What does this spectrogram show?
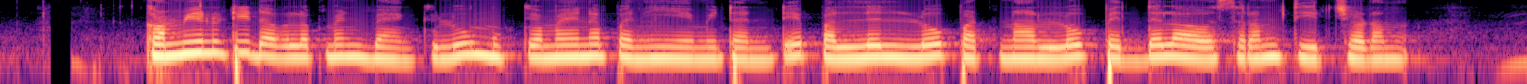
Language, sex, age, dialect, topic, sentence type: Telugu, female, 25-30, Southern, banking, statement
